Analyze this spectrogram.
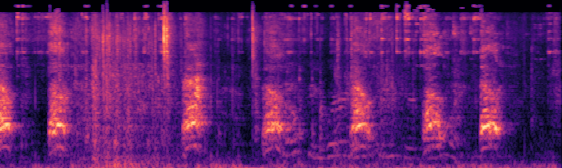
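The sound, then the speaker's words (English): Dogs bark at home in a steady series of about seven sharp, fairly loud barks spaced roughly half a second apart, with some softer yips and whines between them. “At home with their dogs,”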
